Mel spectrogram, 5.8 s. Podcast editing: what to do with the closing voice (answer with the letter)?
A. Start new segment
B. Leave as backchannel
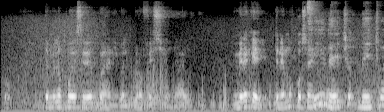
A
